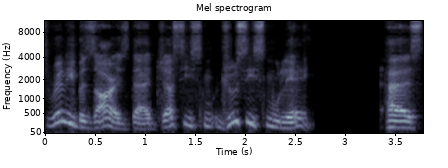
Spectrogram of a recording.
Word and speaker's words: Smollett: My heart goes out to the entire Smoulier family.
